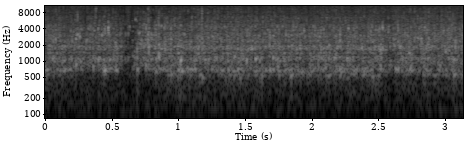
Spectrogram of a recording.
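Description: Water rushes steadily over an exposed filter in a water line at a remote property, a continuous broadband trickling and gushing flow, close and even throughout with no voices.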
